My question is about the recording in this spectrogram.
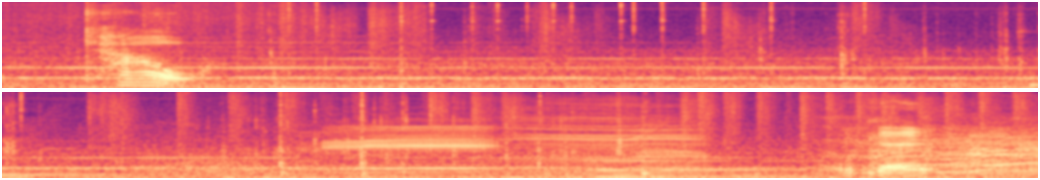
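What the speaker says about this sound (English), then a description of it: "Cow." A cow moos loudly in a long drawn call with rising pitch, set against a steady hum and ambient noise, with brief speech-like sounds near the end.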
